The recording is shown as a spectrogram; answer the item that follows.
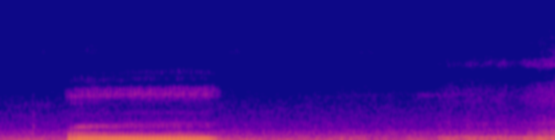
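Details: Sleeping Shiba Inu, mouth open, lets out a single drawn-out snore lasting about a second, a deep buzzing rasp rich in overtones, followed by quiet breathing and a constant low hum in the room.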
